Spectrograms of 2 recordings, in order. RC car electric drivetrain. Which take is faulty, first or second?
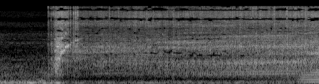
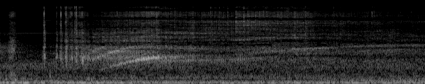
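first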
